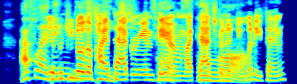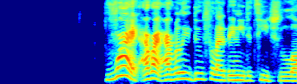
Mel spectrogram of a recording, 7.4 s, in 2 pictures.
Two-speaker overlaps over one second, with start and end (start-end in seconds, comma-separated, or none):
0.6-3.2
